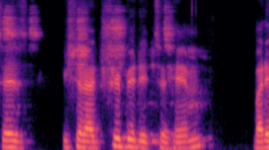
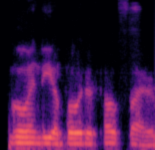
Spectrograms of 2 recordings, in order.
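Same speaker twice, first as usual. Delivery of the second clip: ordinary delivery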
